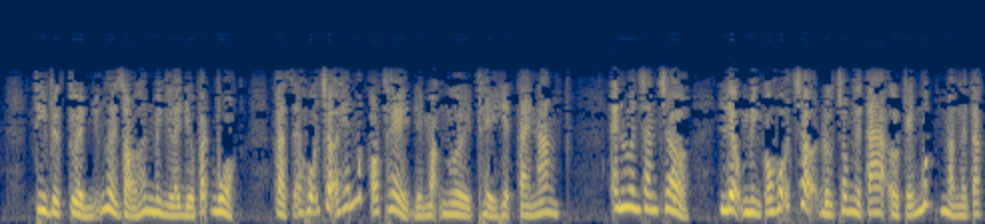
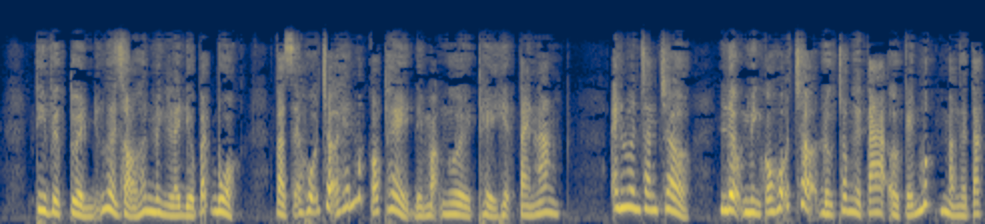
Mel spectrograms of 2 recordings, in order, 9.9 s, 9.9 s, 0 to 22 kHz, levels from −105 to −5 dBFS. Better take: second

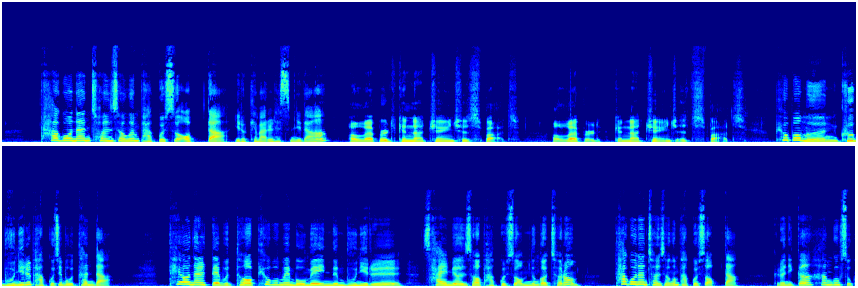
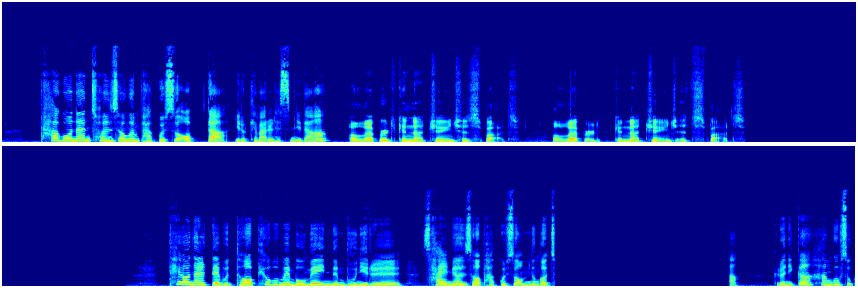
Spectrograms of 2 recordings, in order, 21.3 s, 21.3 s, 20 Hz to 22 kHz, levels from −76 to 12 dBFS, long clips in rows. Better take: first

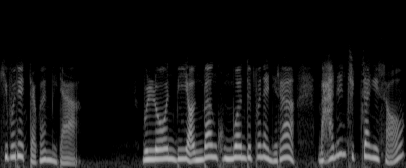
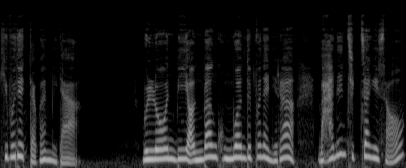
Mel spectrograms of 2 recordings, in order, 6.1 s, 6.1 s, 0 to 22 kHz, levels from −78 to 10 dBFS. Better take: second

